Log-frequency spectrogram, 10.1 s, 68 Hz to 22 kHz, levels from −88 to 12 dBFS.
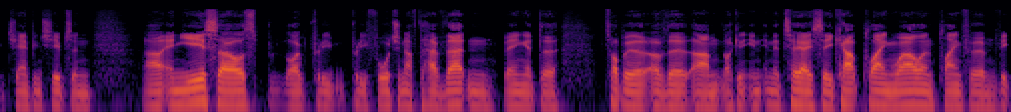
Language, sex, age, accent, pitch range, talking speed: English, male, 20-39, Australian, 90-100 Hz, 220 wpm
